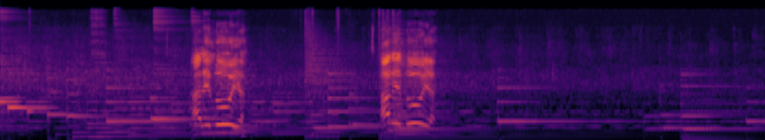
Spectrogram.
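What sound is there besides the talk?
audience applauding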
